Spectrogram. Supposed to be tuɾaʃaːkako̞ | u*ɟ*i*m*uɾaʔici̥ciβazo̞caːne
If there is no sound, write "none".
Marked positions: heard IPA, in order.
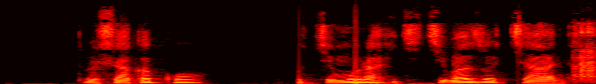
c, m

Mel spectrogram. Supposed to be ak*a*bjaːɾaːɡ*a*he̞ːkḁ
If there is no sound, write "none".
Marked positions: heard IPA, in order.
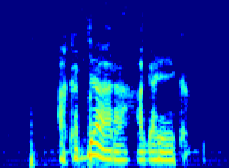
a, a

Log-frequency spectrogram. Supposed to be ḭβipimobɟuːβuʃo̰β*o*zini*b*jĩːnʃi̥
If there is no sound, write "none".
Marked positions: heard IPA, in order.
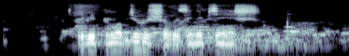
o, b

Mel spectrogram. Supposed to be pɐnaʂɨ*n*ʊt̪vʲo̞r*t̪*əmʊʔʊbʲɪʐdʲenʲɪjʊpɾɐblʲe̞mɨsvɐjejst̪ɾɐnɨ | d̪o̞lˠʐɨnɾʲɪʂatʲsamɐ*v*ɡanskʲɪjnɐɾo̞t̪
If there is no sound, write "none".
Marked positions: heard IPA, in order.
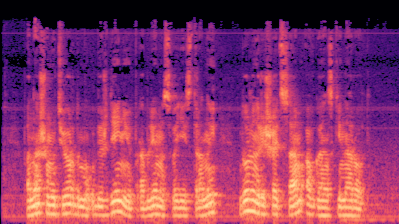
m, d̪, v

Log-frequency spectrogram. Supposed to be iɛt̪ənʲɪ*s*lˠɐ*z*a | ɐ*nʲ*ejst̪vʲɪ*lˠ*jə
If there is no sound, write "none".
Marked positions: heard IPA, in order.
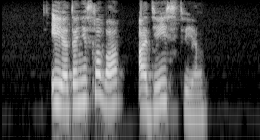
s, v, dʲ, none

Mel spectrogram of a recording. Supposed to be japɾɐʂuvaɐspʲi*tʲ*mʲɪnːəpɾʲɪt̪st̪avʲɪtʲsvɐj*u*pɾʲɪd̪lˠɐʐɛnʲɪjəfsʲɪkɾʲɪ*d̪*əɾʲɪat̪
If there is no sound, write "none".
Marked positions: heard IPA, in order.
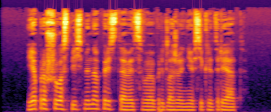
sʲ, o, t̪

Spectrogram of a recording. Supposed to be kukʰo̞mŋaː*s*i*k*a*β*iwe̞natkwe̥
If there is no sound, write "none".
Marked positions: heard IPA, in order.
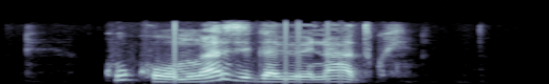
z, ɡ, β

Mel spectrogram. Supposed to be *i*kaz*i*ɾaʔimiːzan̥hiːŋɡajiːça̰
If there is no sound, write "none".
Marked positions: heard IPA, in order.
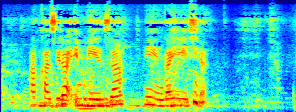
a, i

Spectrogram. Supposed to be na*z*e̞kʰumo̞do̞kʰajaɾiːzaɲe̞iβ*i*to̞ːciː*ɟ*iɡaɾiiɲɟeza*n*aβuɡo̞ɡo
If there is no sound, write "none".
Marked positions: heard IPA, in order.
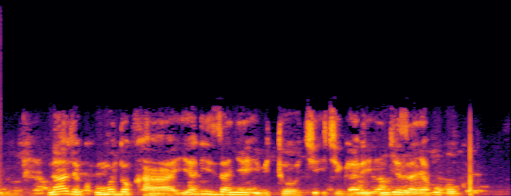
ʒ, i, c, ɲ

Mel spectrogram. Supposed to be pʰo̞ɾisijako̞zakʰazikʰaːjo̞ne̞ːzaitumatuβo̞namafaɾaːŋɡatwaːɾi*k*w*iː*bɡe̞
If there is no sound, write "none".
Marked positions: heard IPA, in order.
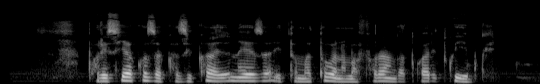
t, iː

